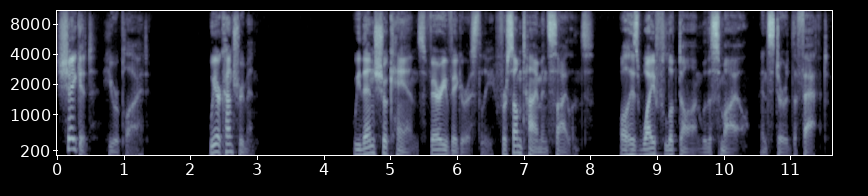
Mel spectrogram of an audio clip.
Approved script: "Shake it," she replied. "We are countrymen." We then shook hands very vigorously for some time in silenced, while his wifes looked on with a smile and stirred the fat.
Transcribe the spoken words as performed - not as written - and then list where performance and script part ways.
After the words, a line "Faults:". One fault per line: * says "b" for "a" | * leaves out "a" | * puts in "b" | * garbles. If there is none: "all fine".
"Shake it," he replied. "We are countrymen." We then shook hands very vigorously for some time in silence, while his wife looked on with a smile and stirred the fat.
Faults:
* says "he" for "she"
* says "silence" for "silenced"
* says "wife" for "wifes"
